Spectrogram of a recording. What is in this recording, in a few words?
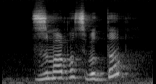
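Kabyle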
